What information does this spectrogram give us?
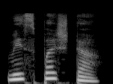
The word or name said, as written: ವಿಸ್ಪಷ್ಟ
